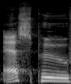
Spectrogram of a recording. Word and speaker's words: Espoo: Yeah, it's right exactly how you would think.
